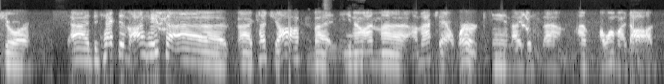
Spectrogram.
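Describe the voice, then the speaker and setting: A man calling on a thin phone line, talking in a halting, hesitant, evasive way. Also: medium pitch, lively intonation, a crowd in the background. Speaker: caller.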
